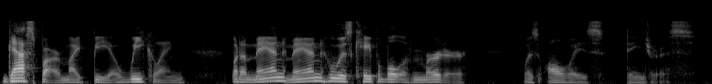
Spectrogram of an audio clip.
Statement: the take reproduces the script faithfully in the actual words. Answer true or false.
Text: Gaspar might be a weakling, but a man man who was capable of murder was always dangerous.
true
